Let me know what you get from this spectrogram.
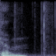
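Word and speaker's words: Eyam: Arm, is pronounced just like 'em.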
